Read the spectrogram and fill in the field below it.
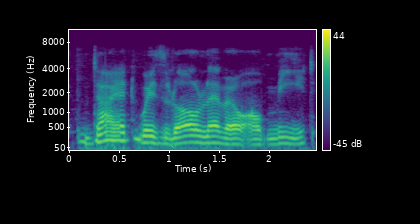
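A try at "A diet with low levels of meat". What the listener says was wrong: could you read that again? And pronounce the S's at the end of the words. Levels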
